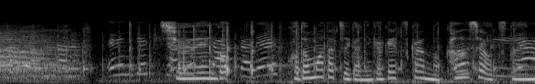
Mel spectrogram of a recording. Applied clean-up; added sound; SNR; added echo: none; Livestock, farm animals, working animals; 12 dB; none.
